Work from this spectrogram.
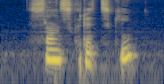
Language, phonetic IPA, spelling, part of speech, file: Polish, [sãw̃sˈkrɨt͡sʲci], sanskrycki, adjective, LL-Q809 (pol)-sanskrycki.wav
